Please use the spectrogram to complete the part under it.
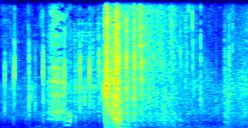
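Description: An arrow thuds hard into wood.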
